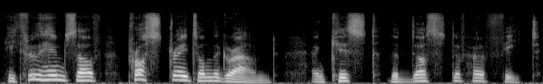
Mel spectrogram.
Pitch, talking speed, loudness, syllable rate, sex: 150 Hz, 155 wpm, -18 LUFS, 3.6 syllables/s, male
